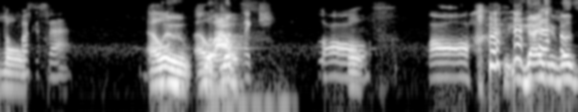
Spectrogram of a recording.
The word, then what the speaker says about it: Lolth: You do know that it's pronounced Lolth, and if Durian continues to mispronounce it, it will break your cover.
